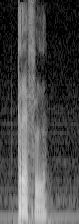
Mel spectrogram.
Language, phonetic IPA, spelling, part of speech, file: Polish, [trɛfl̥], trefl, noun / adjective, Pl-trefl.ogg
